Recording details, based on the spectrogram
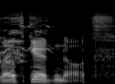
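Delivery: big deep put-on voice. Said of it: "that big, deep [name] voice".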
